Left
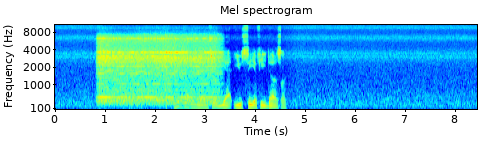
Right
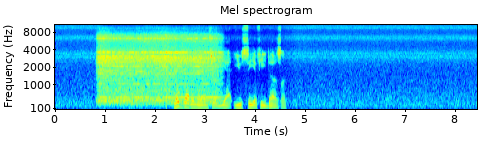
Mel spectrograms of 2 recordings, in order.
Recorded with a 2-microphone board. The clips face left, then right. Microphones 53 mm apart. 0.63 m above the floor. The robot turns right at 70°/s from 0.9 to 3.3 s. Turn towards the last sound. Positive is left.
turn(degrees=0)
